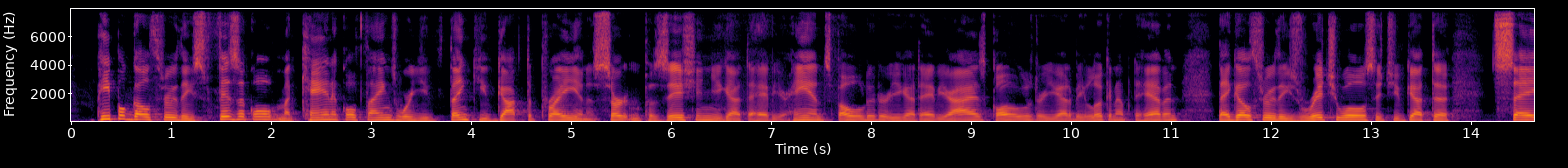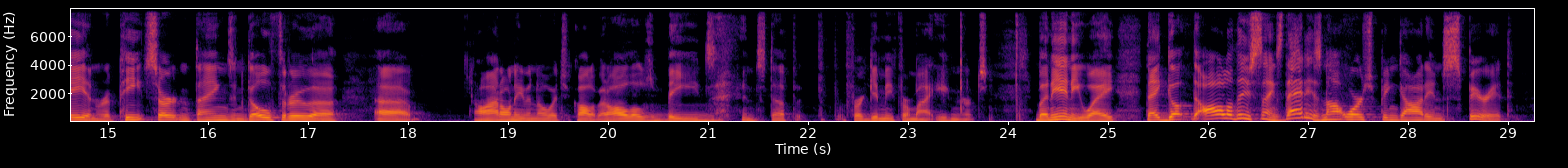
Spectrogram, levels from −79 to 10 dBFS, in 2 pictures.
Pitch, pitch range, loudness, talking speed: 140 Hz, 120-160 Hz, -21 LUFS, 195 wpm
